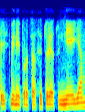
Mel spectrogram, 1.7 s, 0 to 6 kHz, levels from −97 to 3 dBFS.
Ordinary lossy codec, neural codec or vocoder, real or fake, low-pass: AAC, 48 kbps; none; real; 5.4 kHz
